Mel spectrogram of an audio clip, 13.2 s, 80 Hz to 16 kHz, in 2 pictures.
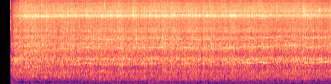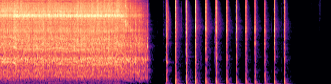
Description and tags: STE-009 coffee mill
electric coffee mill for making espresso. recording with zoom h2. no postproduction.
espresso, hands, mill, coffee, poking, motor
